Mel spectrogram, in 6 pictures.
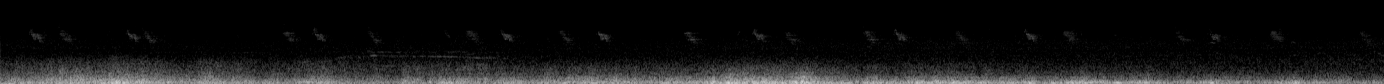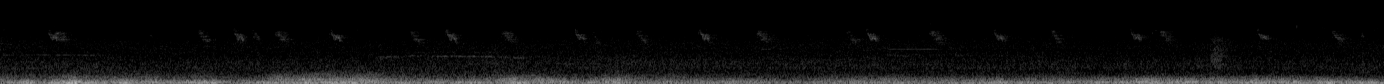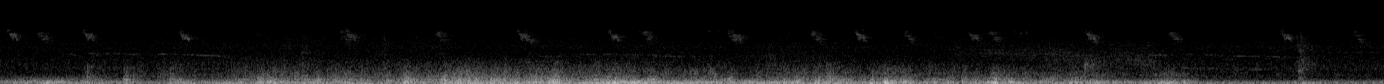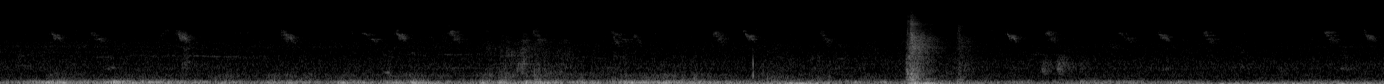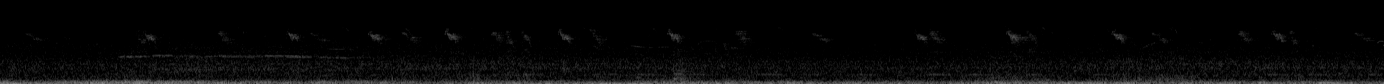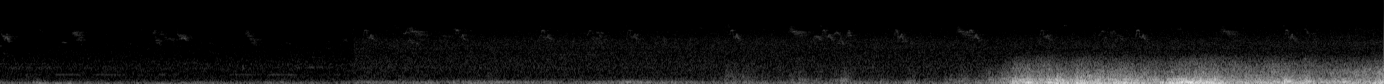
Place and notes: Tollos, Murcia, Spain - thunder and rain
Afternoon thunderstorm. the cars honk on their way uphill to warn hikers.
6 July 2019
